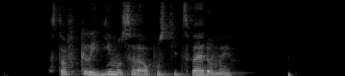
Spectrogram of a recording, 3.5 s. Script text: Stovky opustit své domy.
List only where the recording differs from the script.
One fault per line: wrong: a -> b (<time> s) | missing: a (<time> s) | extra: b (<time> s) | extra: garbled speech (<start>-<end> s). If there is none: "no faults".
extra: lidí musely (0.9 s)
